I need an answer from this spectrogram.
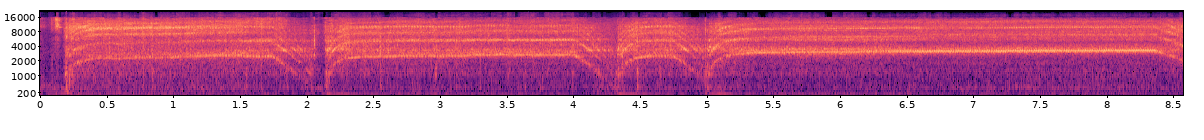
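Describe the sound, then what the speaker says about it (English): An electric grinder grinds herbs for a potato and Brussels sprouts curry, a loud, steady high-pitched whine that runs continuously, dipping briefly in pitch a few times as the blades bite, with no talking. "So you're first going to grind the herbs."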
